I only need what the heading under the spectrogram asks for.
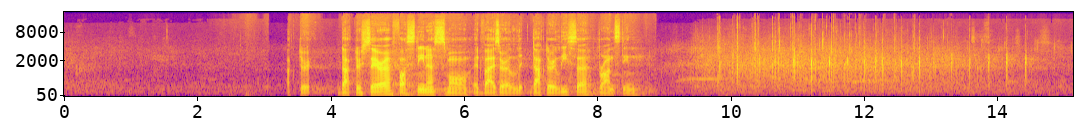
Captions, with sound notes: Dr. Sarah Faustina Small. Advisor, Dr. Elissa Braunstein. (audience cheers)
